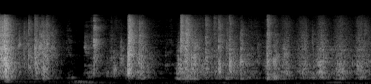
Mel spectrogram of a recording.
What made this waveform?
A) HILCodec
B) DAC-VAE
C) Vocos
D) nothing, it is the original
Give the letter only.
D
